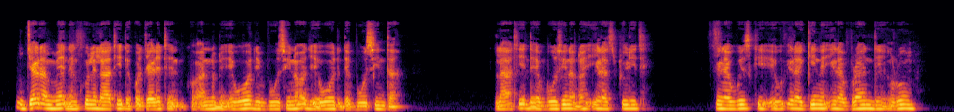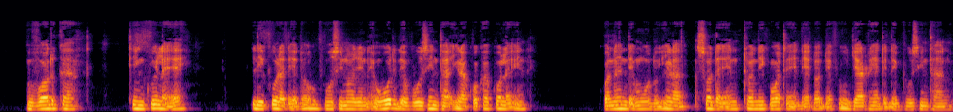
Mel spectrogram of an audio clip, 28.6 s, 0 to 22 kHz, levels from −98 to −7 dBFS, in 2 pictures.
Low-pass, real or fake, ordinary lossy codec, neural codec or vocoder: 9.9 kHz; real; none; none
